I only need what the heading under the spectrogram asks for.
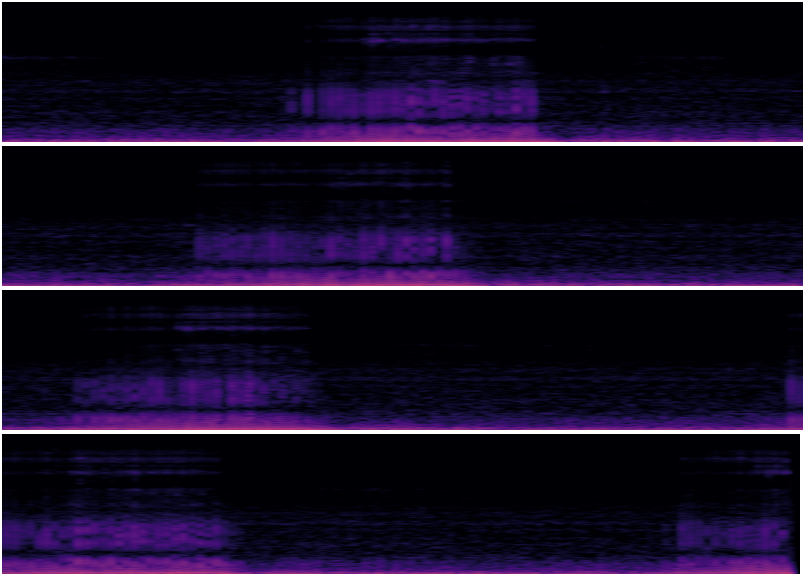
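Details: Sleepy domestic cat Jojo lying near an open sunlit window, purring in a slow rhythm: deep rumbling purr with five regular louder surges roughly every three and a half seconds, quieter exhalations between.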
